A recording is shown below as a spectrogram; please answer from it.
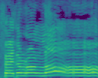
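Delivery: shrill, very high yell with law stretched out. Retelling an argument with a bar owner over a dog: imitating himself yelling. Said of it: "I'm literally yelling at the bar".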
